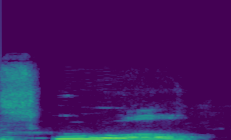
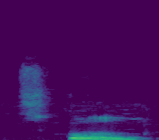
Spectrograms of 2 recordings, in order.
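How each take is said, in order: First: The vowel is stretched long before the L. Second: The vowel is cut short before the L. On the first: The speaker calls it right. "the vowel sound stretches a little bit longer before we put the L in" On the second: The speaker calls it wrong. "yours comes out more like school, school ... the vowel sound almost gets cut off"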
